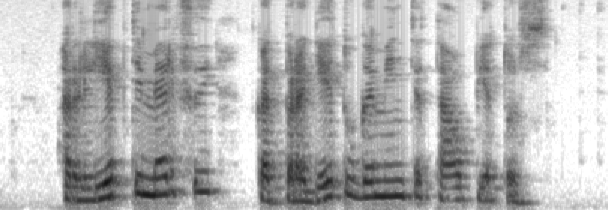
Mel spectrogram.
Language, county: Lithuanian, Marijampolė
